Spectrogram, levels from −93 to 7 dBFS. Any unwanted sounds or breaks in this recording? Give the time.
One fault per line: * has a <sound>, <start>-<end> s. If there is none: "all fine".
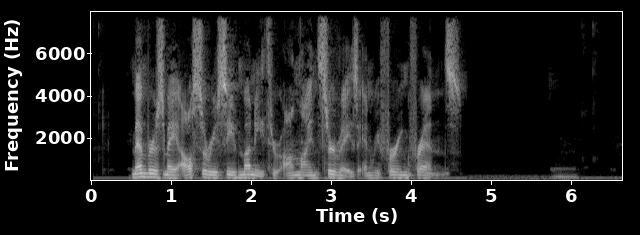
all fine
